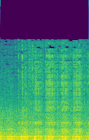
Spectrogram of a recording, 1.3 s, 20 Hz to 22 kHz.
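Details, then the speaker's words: Honda VFR 1200 at idle with the rear silencer's servo-driven exhaust flap valve sitting slightly open. A louder, hollow exhaust drone with a faint hum is heard. The fix is adjusting the flap cable length at the locknut, like a bicycle brake adjuster. "Donc en fait, si lorsque vous êtes au ralenti comme ceci, si vous entendez ce bruit-là, eh bien vous pouvez venir jouer sur le réglage ici."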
